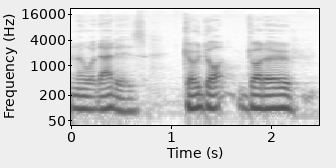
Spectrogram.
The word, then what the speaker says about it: Godot: those who don't know what that is Godot gato how we pronounce it it's an open-source framework that's been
